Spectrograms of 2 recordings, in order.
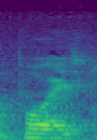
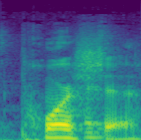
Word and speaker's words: Porsche: my next website i want to cop a porch so that's that's what i'm working towards right now well you gotta you gotta pronounce it right it's porsche porsche porsche oh my bad porsche i thought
